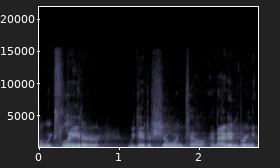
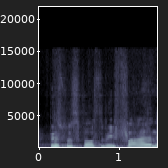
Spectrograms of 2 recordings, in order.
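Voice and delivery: put-on higher, mildly tearful kid's protest; mock tearful; 6 semitones higher than usual. Kids crying after being scolded, lightly mock-tearful complaint. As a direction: imitate a child complaining through tears. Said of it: "crying and tears are coming down".

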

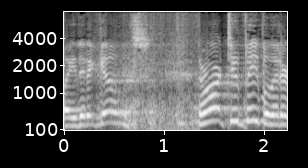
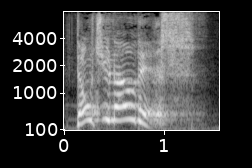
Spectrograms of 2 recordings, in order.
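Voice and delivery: slow, much higher, incredulous jab; sarcastic retort; 8 semitones higher, slower than usual. Retold or imitated. Preacher voicing Jesus rebuking the Pharisees, sarcastic. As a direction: let them feel how obvious it is. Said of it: "he's sarcastic".

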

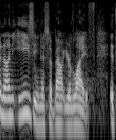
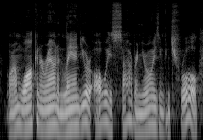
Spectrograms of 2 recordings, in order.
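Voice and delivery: an intimate whispered-down prayer, much softer; hushed prayer; 3 semitones lower, 8 dB quieter than usual. Retold or imitated. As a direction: pray quietly as if deep underwater. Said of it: "I was praying".

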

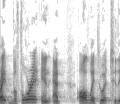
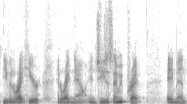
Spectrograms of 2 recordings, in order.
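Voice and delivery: soft, low prayer voice, fading; 6 semitones lower, 8 dB quieter than usual. Acted. Pastor leads the church in a soft, low prayer. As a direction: pray humbly for the congregation.

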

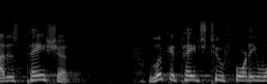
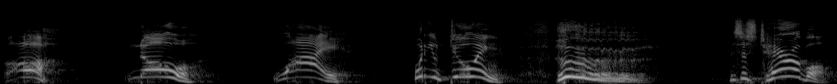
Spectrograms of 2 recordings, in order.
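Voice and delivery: much higher, dismayed cry of disbelief; appalled; 12 semitones higher, 4 dB louder, slower than usual. Pretend. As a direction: react like someone watching a disaster. People should look at this and be appalled.

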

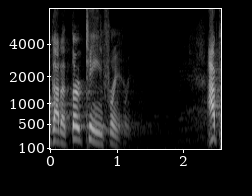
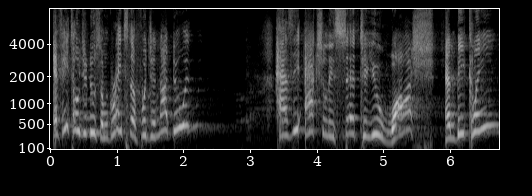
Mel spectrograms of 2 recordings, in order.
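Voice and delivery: polite servant; 4 semitones higher than usual. Acted. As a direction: coax him kindly, humbly. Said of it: "Real polite".

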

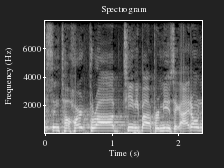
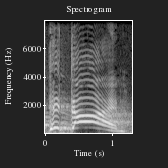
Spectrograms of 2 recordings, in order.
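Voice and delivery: high, drawn-out cry; acted crowd alarm; 9 semitones higher than usual. Crowd seeing the boy look dead, high alarmed cry. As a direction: cry "died" high like a shocked onlooker.

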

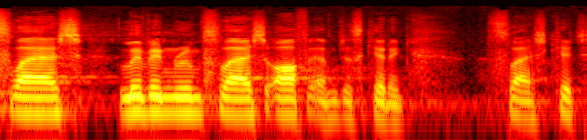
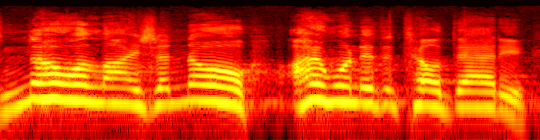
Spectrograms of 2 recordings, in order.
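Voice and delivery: higher, louder imitation of an upset kid; protesting child; 7 semitones higher, 6 dB louder than usual. Daughter objects that brother told Daddy first, mock protest. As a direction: drag out a child's indignant protest.

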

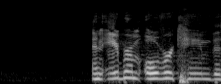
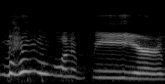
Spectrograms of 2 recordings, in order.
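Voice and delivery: soft, higher crying voice; retold sobbing; 5 semitones higher, 9 dB quieter than usual. Speaker telling her friend she is unhappy, soft tearful crying. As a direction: let the words break into a sob. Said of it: "I start sobbing".

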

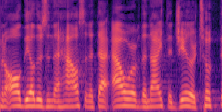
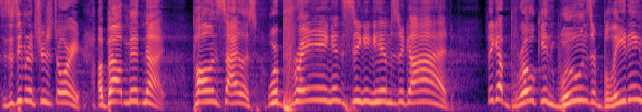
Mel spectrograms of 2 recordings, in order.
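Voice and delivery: high, raised voice of amazement; full-force preaching; 8 semitones higher, 6 dB louder than usual. Real, not acted. Preacher marvels at prisoners singing to God, impassioned preaching. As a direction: preach it incredulously, pitched up.

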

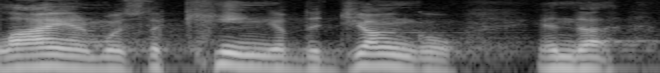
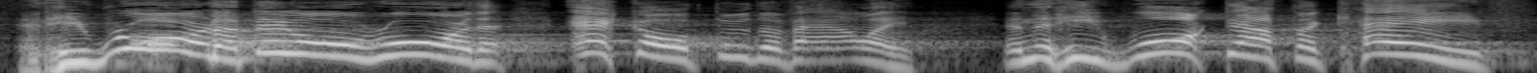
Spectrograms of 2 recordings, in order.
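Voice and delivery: loud telling of the roar; 9 semitones higher, 4 dB louder than usual. Acted. Lion's roar told loudly.

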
